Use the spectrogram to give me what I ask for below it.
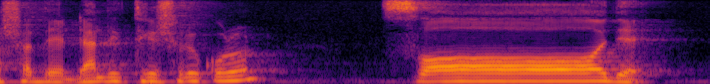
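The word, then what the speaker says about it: ص: সদ হরফটি পুর হরফ। মোটা হরফ উচ্চারণ ক্ষেত্রে মোটা করে পড়তে হবে এবং উচ্চারণ করার সময় তিন আলিফ টেনে পড়তে হবে। আপনারা আমার সাথে বলুন সদ আবার বলুন সদ।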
